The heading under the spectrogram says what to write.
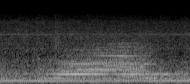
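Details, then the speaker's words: CNC mill finishing 2" UNC holes in plate steel with a 3/4 in four-flute end mill: steady cutting roar with a thin high ringing tone coming and going mid-pass; slight end mill chatter, acceptable. "still a little chatter but still good"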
